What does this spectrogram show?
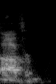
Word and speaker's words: Avrum: My name is pronounced Aram.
